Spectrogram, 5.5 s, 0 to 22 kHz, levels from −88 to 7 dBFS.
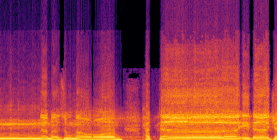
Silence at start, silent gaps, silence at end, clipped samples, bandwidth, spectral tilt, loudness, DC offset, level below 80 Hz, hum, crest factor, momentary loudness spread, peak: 0 s; none; 0 s; 10%; over 20 kHz; -4 dB/octave; -3 LUFS; 2%; -38 dBFS; none; 4 dB; 9 LU; 0 dBFS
